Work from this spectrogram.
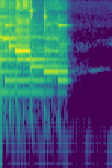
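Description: A phone plays a short bright melodic ringtone of a few quick chiming notes. It stops abruptly, leaving silence.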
